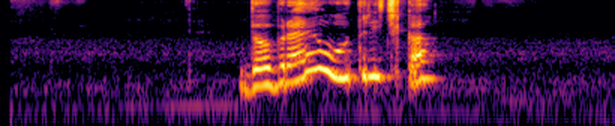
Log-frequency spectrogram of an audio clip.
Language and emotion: Russian, positive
